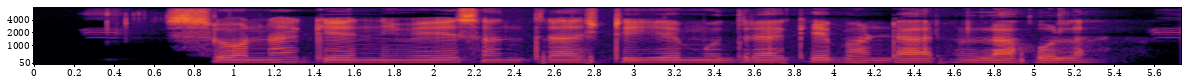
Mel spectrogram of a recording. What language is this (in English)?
Bhojpuri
